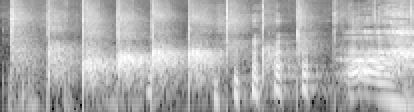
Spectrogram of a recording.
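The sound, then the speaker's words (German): Quick, steady hand clapping, about a dozen sharp claps in an even rhythm, with voices talking and laughing over them throughout. “Komm, man sich dafür einen Applaus.”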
